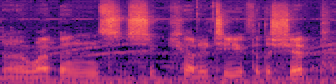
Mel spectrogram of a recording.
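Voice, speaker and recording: A man's voice: mid-range voice, fairly even intonation, moderate pace. A man chatting casually as a player in a tabletop role-playing game. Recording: clearly noisy background.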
